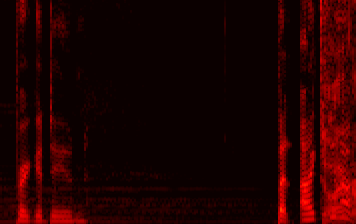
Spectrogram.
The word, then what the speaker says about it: Brigadoon: Liam said that it's obligatory for you to roll your R's in Brigadoon when you say Brigadoon.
